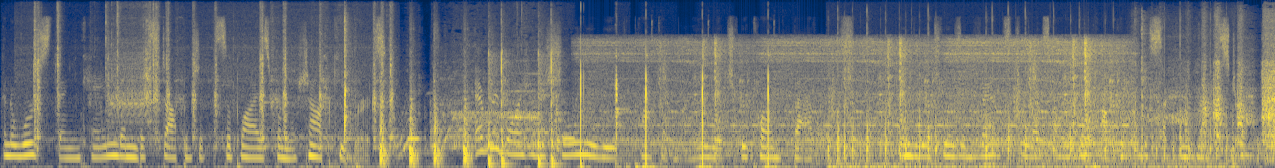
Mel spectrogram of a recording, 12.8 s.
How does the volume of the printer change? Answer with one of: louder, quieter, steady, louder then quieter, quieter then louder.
louder.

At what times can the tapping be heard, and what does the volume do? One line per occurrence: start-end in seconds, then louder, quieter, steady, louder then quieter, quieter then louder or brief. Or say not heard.
3.4-12.4 quieter.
